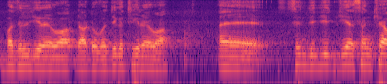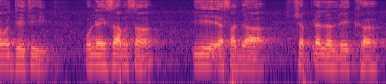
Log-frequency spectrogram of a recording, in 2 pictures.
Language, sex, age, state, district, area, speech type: Sindhi, male, 60+, Madhya Pradesh, Katni, rural, spontaneous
